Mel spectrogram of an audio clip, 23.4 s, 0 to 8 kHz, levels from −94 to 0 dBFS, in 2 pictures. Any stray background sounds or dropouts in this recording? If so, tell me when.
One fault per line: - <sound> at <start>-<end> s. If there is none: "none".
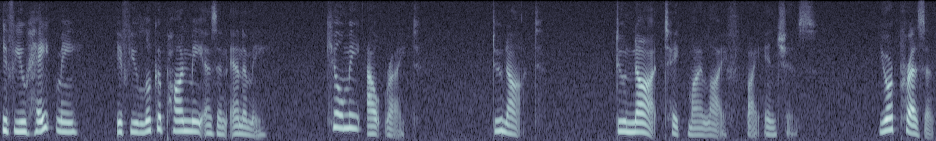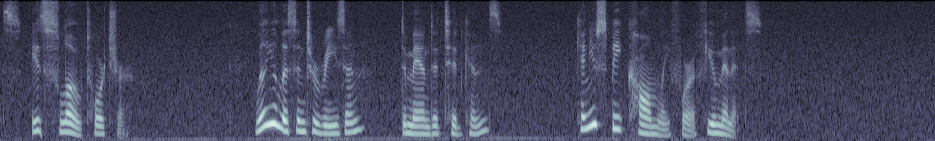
none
